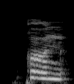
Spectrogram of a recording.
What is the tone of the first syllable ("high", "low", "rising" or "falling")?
low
